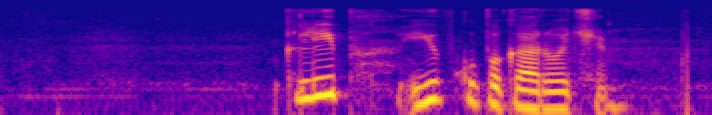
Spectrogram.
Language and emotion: Russian, neutral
